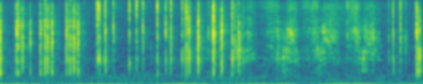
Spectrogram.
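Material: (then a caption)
Soft plastic. A green printed soft plastic squeeze tube of body lotion with a white cap, apparently filled, is tapped, scratched and squeezed with long nails. It gives quick clicky taps and crinkly plastic scratching over a steady low hum.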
